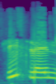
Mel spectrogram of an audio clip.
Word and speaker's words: Ghislaine: Bonjour, Comment je dois dire ? Ghislaine. Ghislaine, comme ma sœur, pareil.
